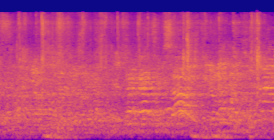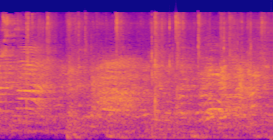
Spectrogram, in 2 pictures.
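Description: A rubber ball bounces on a wooden floor.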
